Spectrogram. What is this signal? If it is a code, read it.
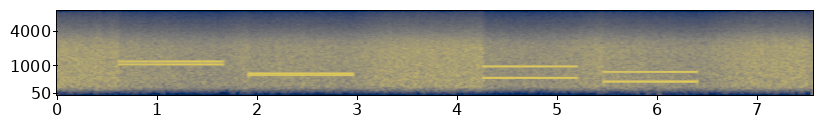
Aircraft SELCAL, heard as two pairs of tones, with radio static. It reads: PQ-GH EM-BJ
